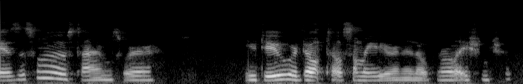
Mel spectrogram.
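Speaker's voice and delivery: very soft, close, leaning-in murmur. Voicing a character leaning over to ask a friend: said very softly. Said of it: "very softly".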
